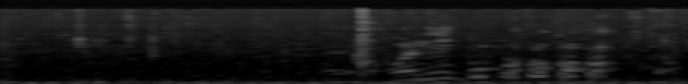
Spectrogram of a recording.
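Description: A goat bleating faintly once, a short wavering call a little over a second in, over a low steady rumble.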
